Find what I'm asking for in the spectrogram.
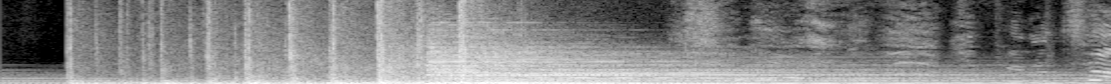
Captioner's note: knocking on door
